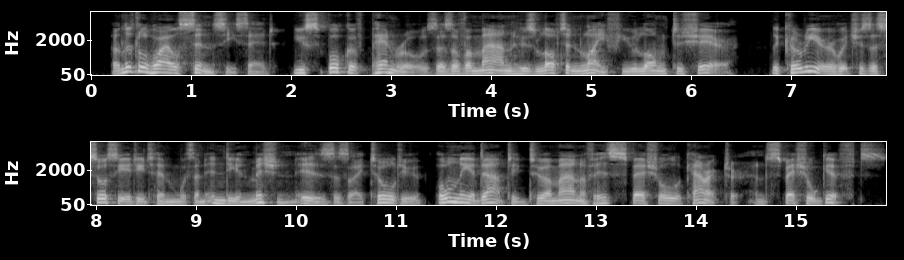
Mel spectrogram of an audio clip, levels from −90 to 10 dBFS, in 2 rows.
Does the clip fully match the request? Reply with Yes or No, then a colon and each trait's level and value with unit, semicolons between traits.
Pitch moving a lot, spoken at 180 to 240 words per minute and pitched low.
Yes: wide, 6.6 semitones; average, 185 wpm; low, 120 Hz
